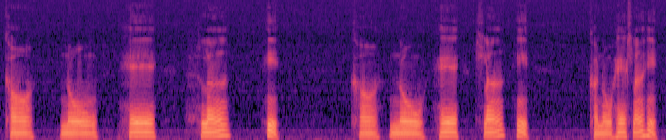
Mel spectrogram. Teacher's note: in this word, right between the H-E and L-V, there's a faint H sound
